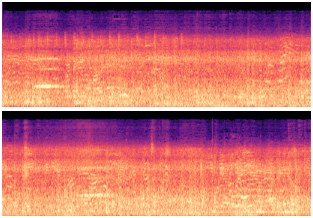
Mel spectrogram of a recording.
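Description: A toy train runs along the Shimla mountain railway, its steady rumble and wheel noise carrying through the whole stretch while voices talk over it nearby.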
